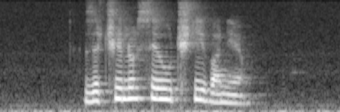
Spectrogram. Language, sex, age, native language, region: Slovenian, female, 30-49, Slovenian, Central Slovenia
